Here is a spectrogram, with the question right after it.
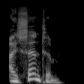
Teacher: Often, the H drops and the T blends.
